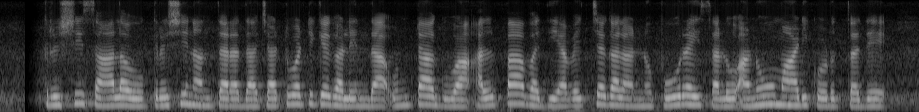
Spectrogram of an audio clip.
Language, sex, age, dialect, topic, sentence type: Kannada, female, 18-24, Coastal/Dakshin, agriculture, statement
